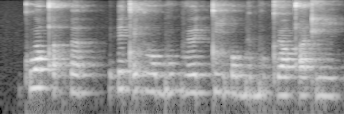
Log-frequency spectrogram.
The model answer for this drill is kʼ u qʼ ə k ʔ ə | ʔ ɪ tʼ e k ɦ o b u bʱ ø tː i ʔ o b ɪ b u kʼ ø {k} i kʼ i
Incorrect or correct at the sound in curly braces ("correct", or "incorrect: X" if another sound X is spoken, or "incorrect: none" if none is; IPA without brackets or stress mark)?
incorrect: qʼ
